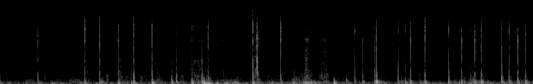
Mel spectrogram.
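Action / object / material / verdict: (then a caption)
scrape / kinetic sand scraped with a plastic scraper / sand / none. A green plastic scraper, held by hands with long nails, is pushed and dragged through a mound of brown kinetic sand. The sand gives a soft, low, muffled rumble, broken by many quick, sharp crunching ticks that flash bright and die away almost at once.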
